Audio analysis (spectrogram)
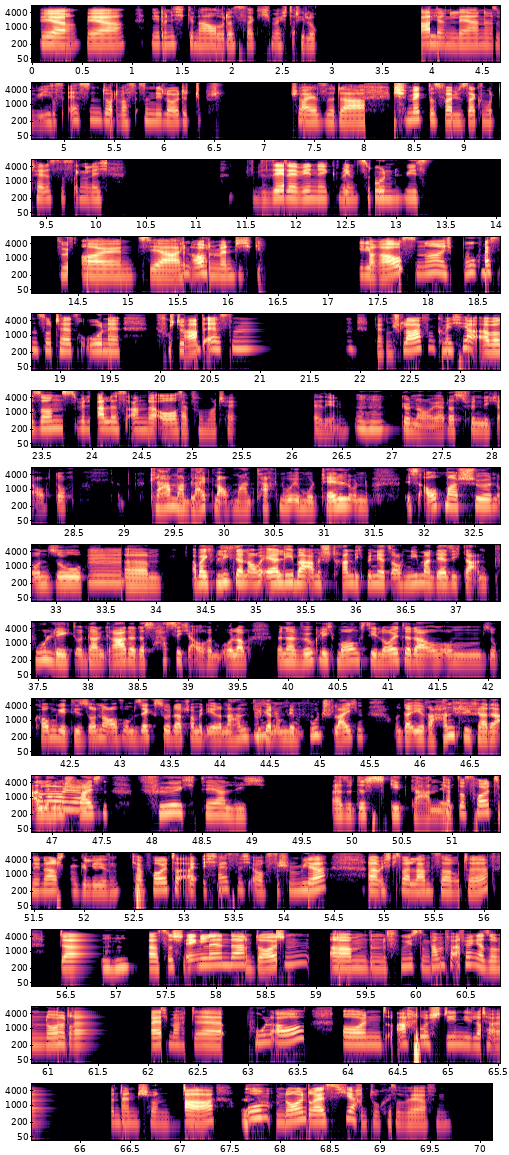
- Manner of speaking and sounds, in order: distorted speech; unintelligible speech; unintelligible speech; unintelligible speech; unintelligible speech; giggle; drawn out: "Fürchterlich"; tapping; unintelligible speech; other background noise; snort
- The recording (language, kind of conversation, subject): German, unstructured, Was macht für dich einen perfekten Urlaub aus?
